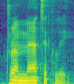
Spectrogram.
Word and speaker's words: dramatically: a l l y how to pronounce it shall we say dramatically no say dramatically dramatically simply like that the correct way is the easiest way you can compare for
